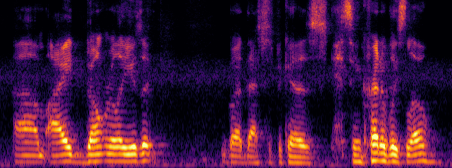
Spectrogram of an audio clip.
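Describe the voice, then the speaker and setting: With an American accent and a medium pitch, a man speaks at a moderate pace amid audible room echo. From Texas. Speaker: cyber security expert and former hostage negotiator. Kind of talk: lecture with audience Q&A.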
